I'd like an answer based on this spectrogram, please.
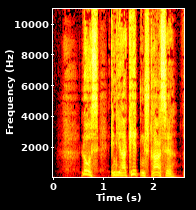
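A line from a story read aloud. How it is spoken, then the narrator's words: Called out to others. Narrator (German): rief Greta den anderen zu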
